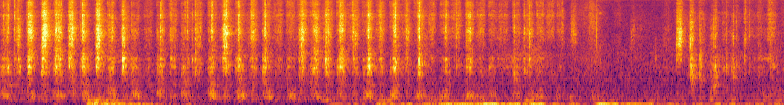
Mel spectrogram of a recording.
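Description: A wooden stylus scratches the coating of a flat black-coated scratch art card, making a quick, uneven run of short, dry, bright scratching strokes at about four per second. The strokes thin out briefly near the end, then resume.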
